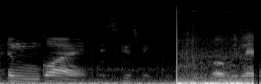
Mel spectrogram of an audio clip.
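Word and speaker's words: 唔該: Mgoi. Mgoi. Excuse me. Well, we learned a bit of Cantonese in the car. An amazing driver. Mgoi.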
